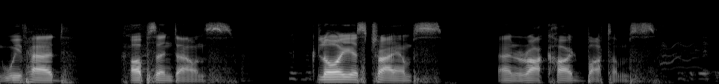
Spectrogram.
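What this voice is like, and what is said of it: Imitated Belgian accent. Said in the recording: “a Belgian accent saying ... That's my impression of Jean-Claude Van Damme”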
